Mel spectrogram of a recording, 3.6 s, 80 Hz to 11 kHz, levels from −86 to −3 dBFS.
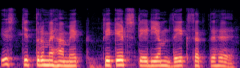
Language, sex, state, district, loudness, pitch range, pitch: Hindi, male, Assam, Sonitpur, -15 LUFS, 160-185 Hz, 165 Hz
